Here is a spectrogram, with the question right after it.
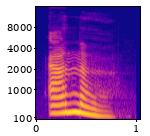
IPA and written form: ˈænə (Anna)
